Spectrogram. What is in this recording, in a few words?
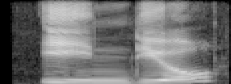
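"indio", Spanish, slow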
